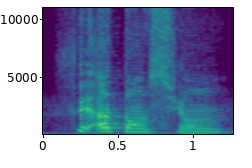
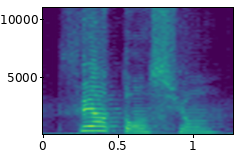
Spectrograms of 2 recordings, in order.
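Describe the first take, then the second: No difference in how they are said.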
